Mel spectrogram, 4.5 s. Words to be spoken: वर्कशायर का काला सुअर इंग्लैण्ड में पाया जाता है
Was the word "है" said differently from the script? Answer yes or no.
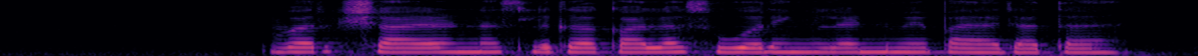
no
